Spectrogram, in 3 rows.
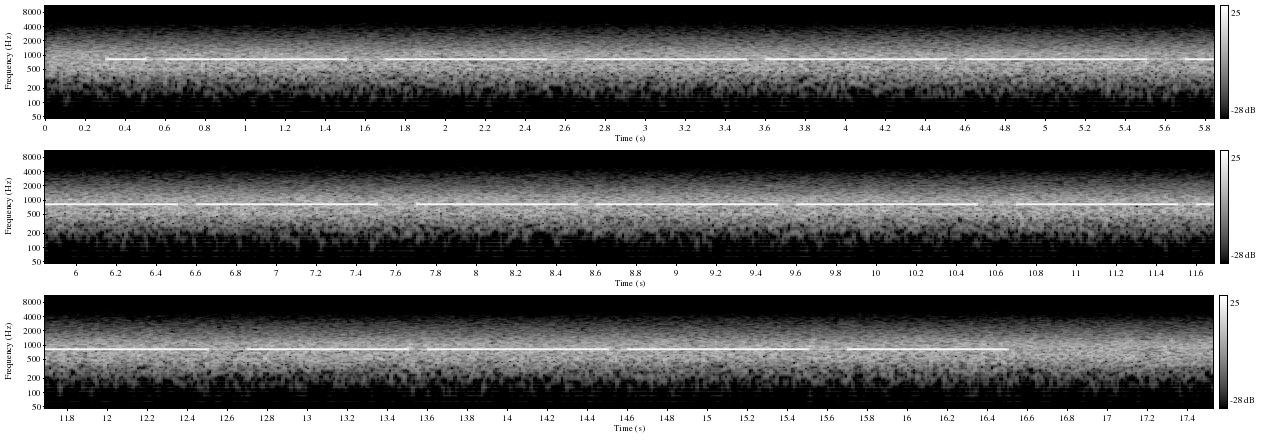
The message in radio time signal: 0 1 1 0 0 1 0 1 0 0 1 0 1 0 0 1

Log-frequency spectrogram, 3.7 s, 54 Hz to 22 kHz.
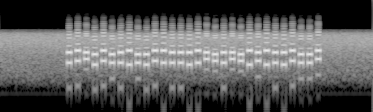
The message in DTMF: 59019453419655260750738352944#

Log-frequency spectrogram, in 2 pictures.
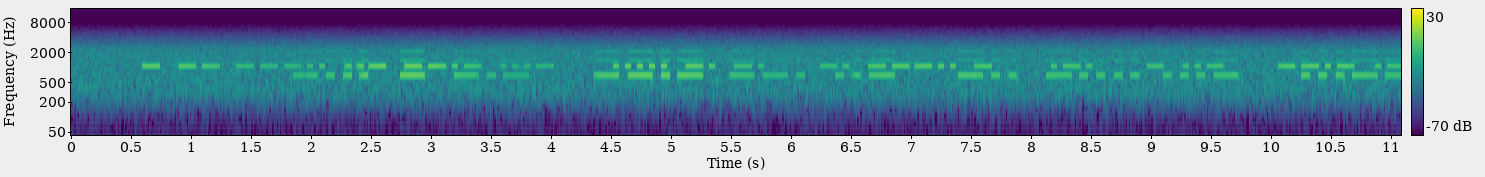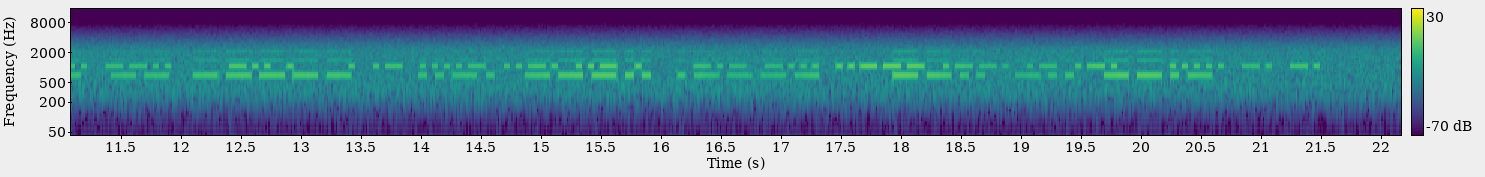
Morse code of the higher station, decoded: TM8UQV 5NN N8T R TU QRZ DE EA4FUE KB2PAR 5NN

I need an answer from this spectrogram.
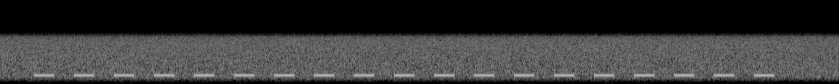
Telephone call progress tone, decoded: congestion tone

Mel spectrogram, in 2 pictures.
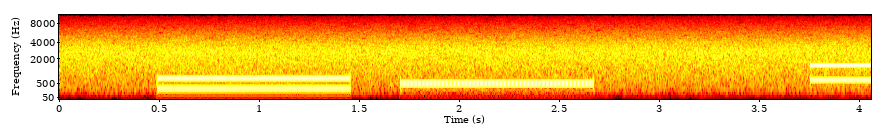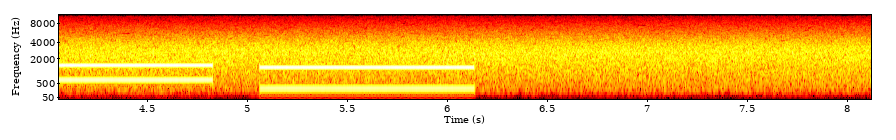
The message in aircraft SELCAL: AJ-EF HS-AR

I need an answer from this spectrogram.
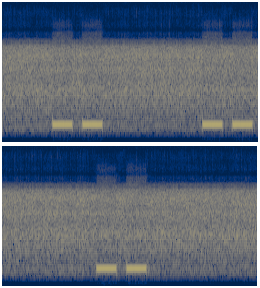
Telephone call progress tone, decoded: ringback tone

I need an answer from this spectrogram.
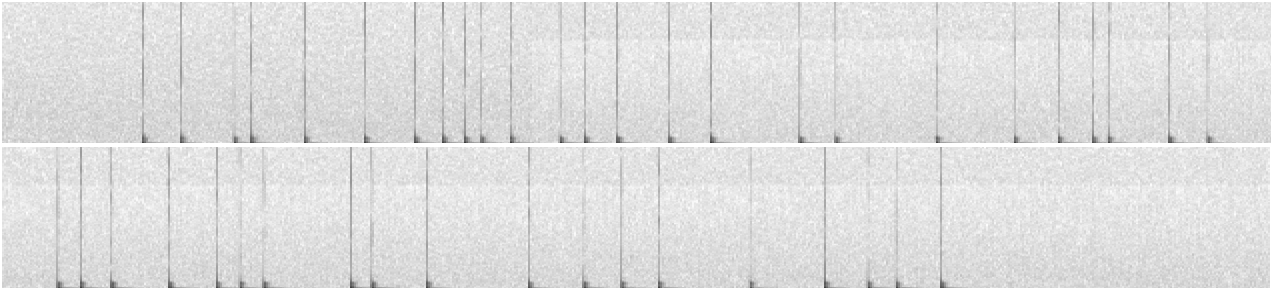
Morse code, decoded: none

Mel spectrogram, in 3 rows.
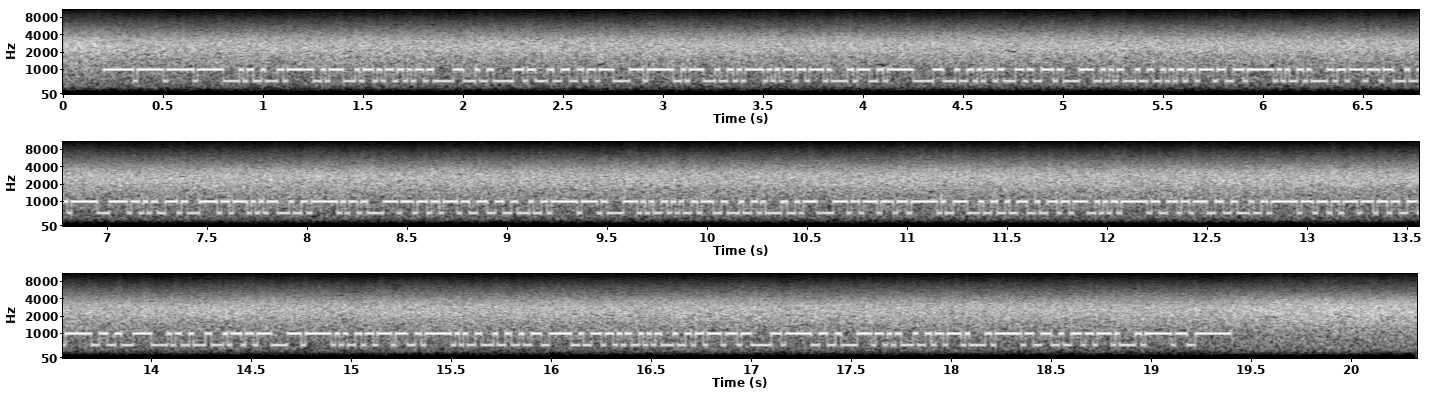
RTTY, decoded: GHFFT TAI9G XY37T FNCOR R2SE1 MJCM6 FOQ28 KOSSU EGO1B LL4W8 Q12IM H9S7S LVLJR 15IOJ 3WL3U

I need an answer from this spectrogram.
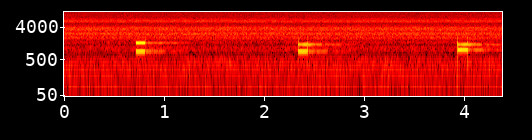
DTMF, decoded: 9 8 0

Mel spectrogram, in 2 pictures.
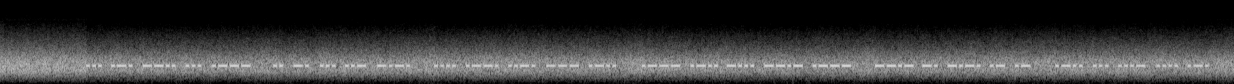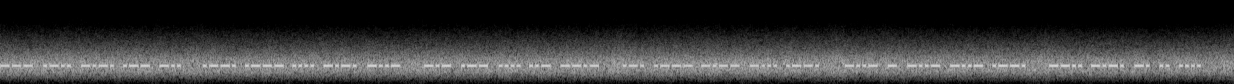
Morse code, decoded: SRZSJ INSUC HPFOL JLBQJ QNCAA LSVHR OLCWD PJHCX KWHUQ RJYBP XTXXP ZCNIH

